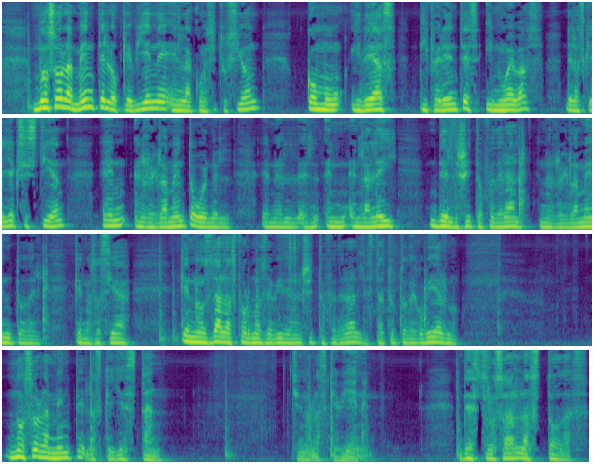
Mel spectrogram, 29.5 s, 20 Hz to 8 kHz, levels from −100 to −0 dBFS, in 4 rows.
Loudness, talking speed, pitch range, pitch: -18 LUFS, 140 wpm, 110-140 Hz, 120 Hz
